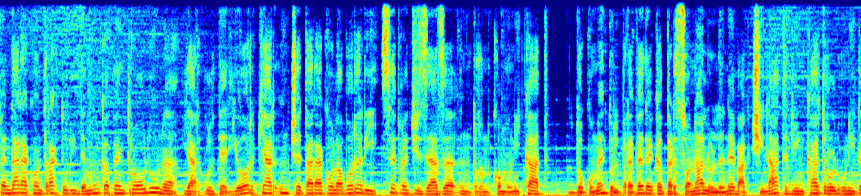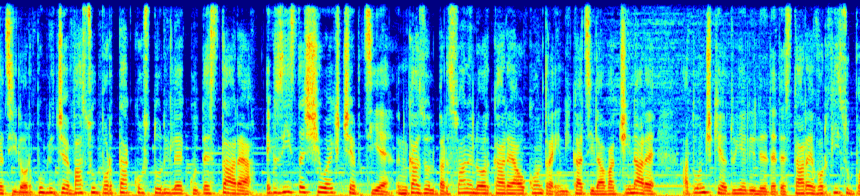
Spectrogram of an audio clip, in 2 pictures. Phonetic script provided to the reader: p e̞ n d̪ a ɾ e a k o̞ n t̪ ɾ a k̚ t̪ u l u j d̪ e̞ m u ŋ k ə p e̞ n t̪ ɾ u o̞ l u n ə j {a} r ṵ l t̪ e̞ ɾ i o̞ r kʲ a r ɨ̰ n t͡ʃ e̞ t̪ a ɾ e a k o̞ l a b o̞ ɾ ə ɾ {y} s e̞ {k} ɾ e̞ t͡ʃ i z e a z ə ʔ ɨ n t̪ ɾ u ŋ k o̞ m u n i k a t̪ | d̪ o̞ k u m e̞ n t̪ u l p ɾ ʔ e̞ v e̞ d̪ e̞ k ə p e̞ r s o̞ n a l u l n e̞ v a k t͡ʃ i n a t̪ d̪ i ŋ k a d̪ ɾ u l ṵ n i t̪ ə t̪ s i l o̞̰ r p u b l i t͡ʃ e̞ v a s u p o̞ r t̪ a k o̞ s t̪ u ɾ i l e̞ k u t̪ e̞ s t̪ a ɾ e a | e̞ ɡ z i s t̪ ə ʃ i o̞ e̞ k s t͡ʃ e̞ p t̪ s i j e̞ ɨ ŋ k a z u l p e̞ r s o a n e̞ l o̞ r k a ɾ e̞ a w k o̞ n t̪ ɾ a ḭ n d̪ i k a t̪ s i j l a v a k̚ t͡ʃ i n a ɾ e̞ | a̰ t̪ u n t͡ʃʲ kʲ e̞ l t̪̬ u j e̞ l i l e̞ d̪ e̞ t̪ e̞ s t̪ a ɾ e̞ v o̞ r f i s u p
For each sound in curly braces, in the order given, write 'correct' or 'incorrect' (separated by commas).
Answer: correct, incorrect, incorrect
